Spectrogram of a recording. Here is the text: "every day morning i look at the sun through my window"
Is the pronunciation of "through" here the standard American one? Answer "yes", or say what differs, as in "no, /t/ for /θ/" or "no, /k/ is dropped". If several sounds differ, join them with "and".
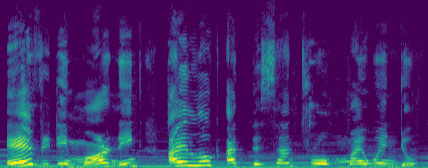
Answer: no, /t/ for /θ/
